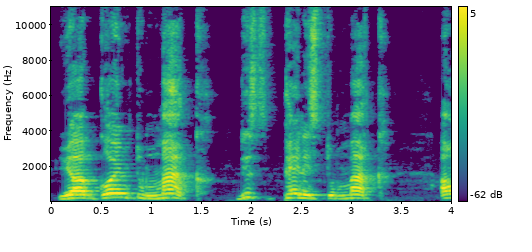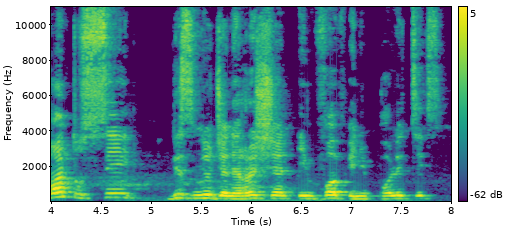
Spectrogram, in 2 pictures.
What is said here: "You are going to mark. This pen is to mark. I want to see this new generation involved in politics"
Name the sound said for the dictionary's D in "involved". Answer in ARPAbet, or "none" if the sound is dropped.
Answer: none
